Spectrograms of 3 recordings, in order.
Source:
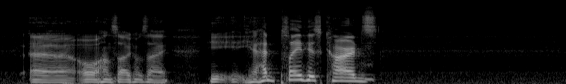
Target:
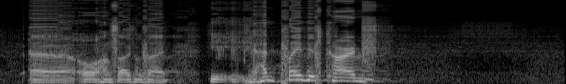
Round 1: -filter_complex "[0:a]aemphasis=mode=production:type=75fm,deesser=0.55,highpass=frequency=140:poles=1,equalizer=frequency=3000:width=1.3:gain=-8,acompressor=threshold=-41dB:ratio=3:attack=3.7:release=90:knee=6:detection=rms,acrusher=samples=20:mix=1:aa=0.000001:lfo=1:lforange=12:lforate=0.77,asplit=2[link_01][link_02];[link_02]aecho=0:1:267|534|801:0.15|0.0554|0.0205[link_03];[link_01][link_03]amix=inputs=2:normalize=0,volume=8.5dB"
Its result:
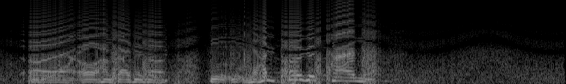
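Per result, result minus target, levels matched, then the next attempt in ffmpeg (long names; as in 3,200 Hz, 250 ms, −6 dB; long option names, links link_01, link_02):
echo 93 ms late; downward compressor: peak gain reduction +7.5 dB; sample-and-hold swept by an LFO: distortion +8 dB
-filter_complex "[0:a]aemphasis=mode=production:type=75fm,deesser=0.55,highpass=frequency=140:poles=1,equalizer=frequency=3000:width=1.3:gain=-8,acompressor=threshold=-41dB:ratio=3:attack=3.7:release=90:knee=6:detection=rms,acrusher=samples=20:mix=1:aa=0.000001:lfo=1:lforange=12:lforate=0.77,asplit=2[link_01][link_02];[link_02]aecho=0:1:174|348|522:0.15|0.0554|0.0205[link_03];[link_01][link_03]amix=inputs=2:normalize=0,volume=8.5dB"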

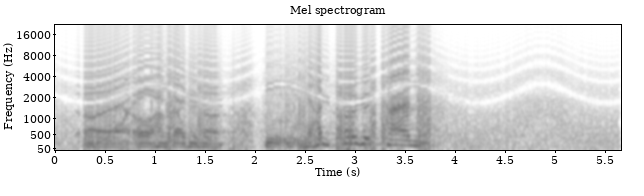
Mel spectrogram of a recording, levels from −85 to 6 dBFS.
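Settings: downward compressor: peak gain reduction +7.5 dB; sample-and-hold swept by an LFO: distortion +8 dB
-filter_complex "[0:a]aemphasis=mode=production:type=75fm,deesser=0.55,highpass=frequency=140:poles=1,equalizer=frequency=3000:width=1.3:gain=-8,acompressor=threshold=-29.5dB:ratio=3:attack=3.7:release=90:knee=6:detection=rms,acrusher=samples=20:mix=1:aa=0.000001:lfo=1:lforange=12:lforate=0.77,asplit=2[link_01][link_02];[link_02]aecho=0:1:174|348|522:0.15|0.0554|0.0205[link_03];[link_01][link_03]amix=inputs=2:normalize=0,volume=8.5dB"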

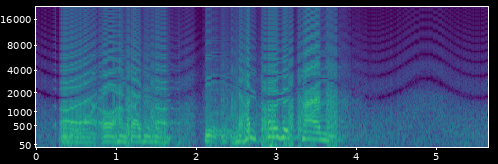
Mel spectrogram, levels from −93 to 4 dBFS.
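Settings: sample-and-hold swept by an LFO: distortion +8 dB
-filter_complex "[0:a]aemphasis=mode=production:type=75fm,deesser=0.55,highpass=frequency=140:poles=1,equalizer=frequency=3000:width=1.3:gain=-8,acompressor=threshold=-29.5dB:ratio=3:attack=3.7:release=90:knee=6:detection=rms,acrusher=samples=5:mix=1:aa=0.000001:lfo=1:lforange=3:lforate=0.77,asplit=2[link_01][link_02];[link_02]aecho=0:1:174|348|522:0.15|0.0554|0.0205[link_03];[link_01][link_03]amix=inputs=2:normalize=0,volume=8.5dB"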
